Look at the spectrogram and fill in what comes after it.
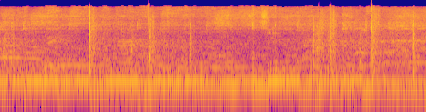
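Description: Music playing steadily, with several sharp firework shell bursts banging over it.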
